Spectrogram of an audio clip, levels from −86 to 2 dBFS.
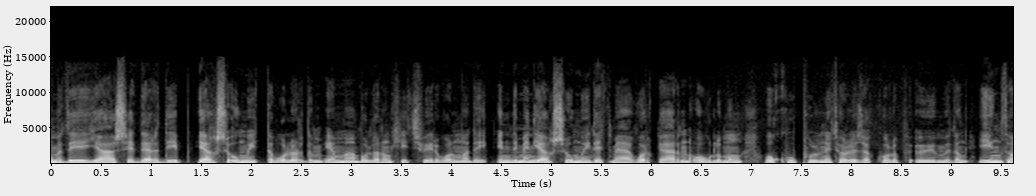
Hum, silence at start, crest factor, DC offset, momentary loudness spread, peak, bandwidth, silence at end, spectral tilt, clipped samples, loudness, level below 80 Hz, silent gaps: none; 0 s; 16 dB; under 0.1%; 6 LU; -2 dBFS; 12.5 kHz; 0 s; -6.5 dB/octave; under 0.1%; -20 LUFS; -62 dBFS; none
